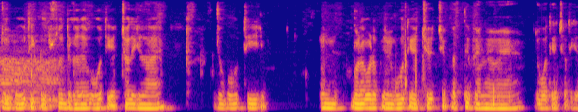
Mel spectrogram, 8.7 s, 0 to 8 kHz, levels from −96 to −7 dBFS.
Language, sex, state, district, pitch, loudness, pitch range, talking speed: Hindi, male, Chhattisgarh, Raigarh, 115 Hz, -23 LUFS, 115-120 Hz, 230 wpm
